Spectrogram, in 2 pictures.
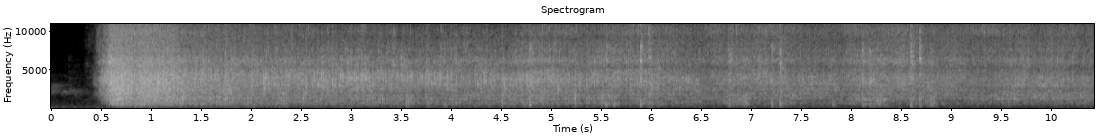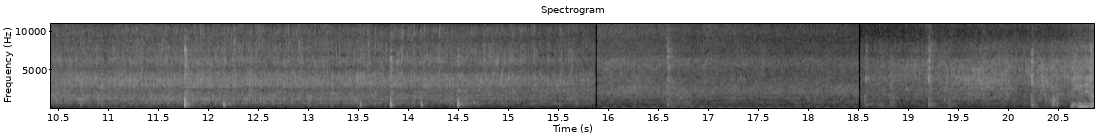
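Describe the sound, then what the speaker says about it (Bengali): Prawns sizzle and crackle in hot mustard oil for a country-style prawn curry with taro and potato, a loud steady hiss starting abruptly and continuing throughout, with occasional utensil taps and no talking. "তেল ভালোভাবে গরম হয়ে গেছে চিংড়ি মাছটা দিয়ে দেবো"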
